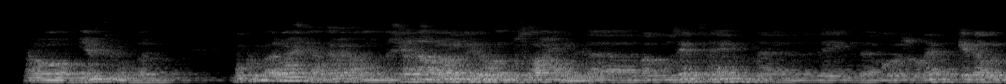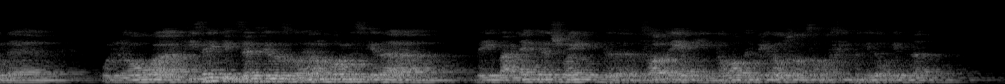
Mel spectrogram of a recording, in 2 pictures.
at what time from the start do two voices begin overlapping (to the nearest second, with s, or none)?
4 s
